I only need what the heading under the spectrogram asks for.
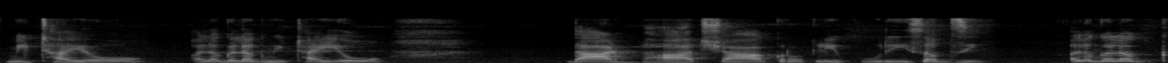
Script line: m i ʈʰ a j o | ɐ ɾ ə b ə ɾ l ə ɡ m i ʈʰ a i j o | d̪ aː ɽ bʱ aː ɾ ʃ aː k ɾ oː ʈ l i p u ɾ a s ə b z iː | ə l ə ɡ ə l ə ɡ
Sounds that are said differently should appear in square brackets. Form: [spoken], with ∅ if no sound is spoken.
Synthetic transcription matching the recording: m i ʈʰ a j o | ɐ [l] ə [ɡ] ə [∅] l ə ɡ m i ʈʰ a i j o | d̪ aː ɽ bʱ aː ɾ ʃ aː k ɾ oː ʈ l i p u ɾ [i] s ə b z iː | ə l ə ɡ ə l ə ɡ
